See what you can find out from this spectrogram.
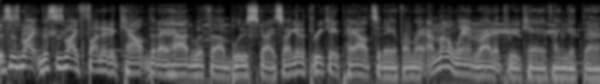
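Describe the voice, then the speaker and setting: The man has an American accent and a very deep, low pitch. He talks at a very fast pace. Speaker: day trader streamer. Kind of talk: live stream commentary.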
